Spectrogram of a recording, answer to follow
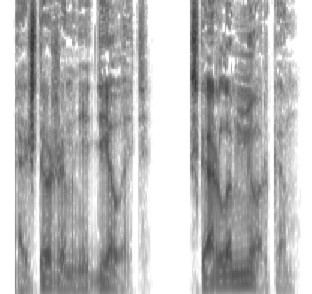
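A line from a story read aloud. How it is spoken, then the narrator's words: Mutter. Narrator (Russian): пробормотал он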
